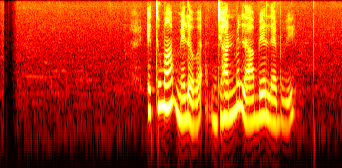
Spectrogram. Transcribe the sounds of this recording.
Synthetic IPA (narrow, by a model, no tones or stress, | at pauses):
et̪umaːmeləʋəd͡ʒanməlaːbəjəlæbuʋi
